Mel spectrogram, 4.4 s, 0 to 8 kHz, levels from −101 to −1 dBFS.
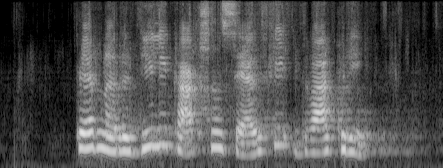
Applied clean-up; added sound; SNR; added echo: neural separator model SepFormer DNS4.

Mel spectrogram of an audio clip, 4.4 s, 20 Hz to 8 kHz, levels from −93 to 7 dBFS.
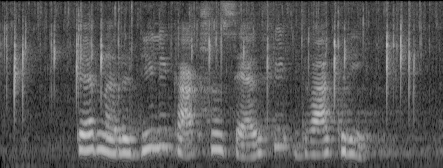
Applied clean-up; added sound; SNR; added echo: none; Stream; 5 dB; reverberation time 1.8 s.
